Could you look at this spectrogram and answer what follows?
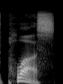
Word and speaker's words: plus: When plus is used like this at the end of a phrase to modify a verb, you actually pronounce the s. So it's not pl, it's plus.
